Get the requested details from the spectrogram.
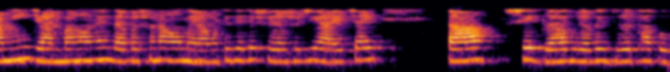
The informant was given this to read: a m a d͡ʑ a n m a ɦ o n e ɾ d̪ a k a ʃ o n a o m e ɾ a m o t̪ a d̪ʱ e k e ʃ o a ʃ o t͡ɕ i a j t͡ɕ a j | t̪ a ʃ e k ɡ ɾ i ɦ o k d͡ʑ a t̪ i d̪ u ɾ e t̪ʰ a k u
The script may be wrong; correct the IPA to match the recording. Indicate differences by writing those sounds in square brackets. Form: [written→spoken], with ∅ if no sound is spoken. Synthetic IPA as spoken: a m [a→i] d͡ʑ a n [m→b] a ɦ o n e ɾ d̪ a k a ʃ o n a o m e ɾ a m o t̪ [a→i] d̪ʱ e k e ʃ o a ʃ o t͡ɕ i a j t͡ɕ a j | t̪ a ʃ e k ɡ ɾ [i→a] ɦ o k d͡ʑ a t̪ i d̪ u ɾ e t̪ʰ a k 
